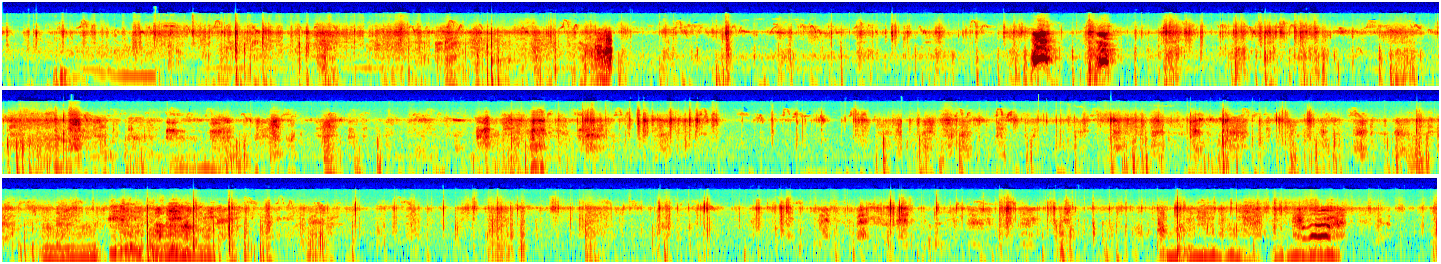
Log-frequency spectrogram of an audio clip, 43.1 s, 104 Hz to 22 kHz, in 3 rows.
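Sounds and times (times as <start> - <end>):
hooves and paws on wet tarmac: 0.0 - 43.0.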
